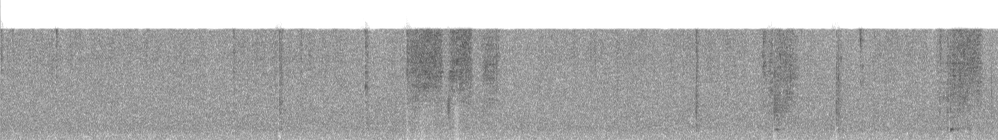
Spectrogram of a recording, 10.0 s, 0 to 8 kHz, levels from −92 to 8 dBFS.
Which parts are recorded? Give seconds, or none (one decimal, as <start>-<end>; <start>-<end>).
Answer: 0.0-10.0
